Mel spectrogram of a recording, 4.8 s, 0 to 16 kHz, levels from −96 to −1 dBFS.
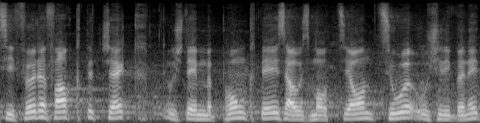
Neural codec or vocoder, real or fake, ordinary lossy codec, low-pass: none; real; none; 14.4 kHz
